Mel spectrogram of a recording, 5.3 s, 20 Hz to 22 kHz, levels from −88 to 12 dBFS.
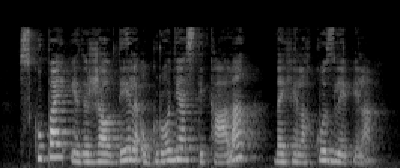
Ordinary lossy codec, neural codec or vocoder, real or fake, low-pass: MP3, 48 kbps; none; real; 14.4 kHz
